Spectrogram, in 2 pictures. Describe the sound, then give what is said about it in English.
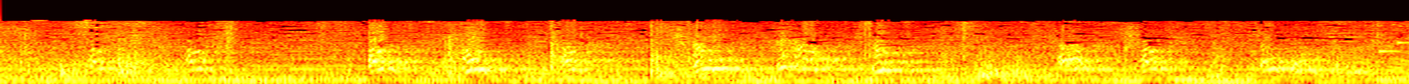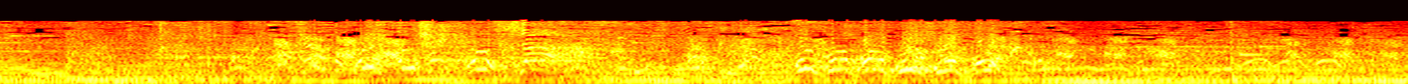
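Several attack dogs bark furiously and nonstop, loud, with overlapping sharp yips and occasional whines filling the whole stretch without a pause. “Around attack dogs.”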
